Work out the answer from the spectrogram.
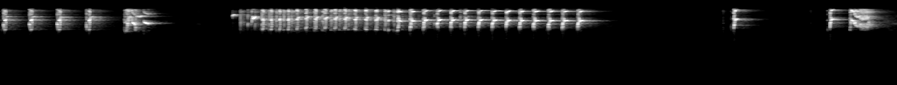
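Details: Lovebird calling to draw a rival: a few quick shrill chirps, then a long fast rattling chatter of harsh high notes, ending with scattered sharp chirps.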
